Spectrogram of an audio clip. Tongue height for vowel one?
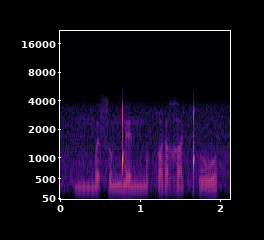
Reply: low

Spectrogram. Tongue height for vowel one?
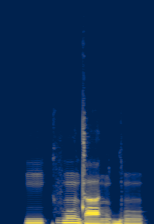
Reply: high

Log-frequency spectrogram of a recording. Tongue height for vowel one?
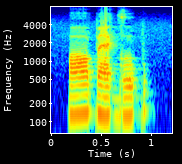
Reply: low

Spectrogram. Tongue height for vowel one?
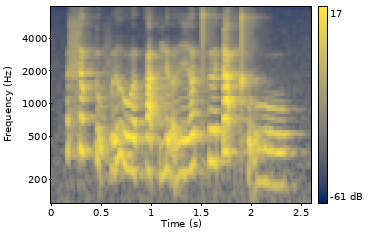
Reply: mid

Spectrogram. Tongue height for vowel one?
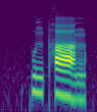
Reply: high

